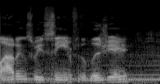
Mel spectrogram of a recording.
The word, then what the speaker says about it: Ligier: Is this one of the most successful outings we've seen for the Ligier? It's pronounced liger.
